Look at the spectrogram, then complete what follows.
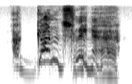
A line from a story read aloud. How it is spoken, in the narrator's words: the man cried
